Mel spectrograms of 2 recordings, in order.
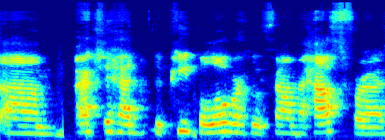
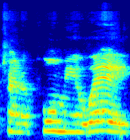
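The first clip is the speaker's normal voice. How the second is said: ordinary talk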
